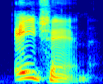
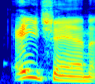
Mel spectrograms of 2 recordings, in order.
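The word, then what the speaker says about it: Achane: Miami Dolphins running back apparently it's Devon aan he made it very clear after his big game last week that clarifying the pronunciation I don't know why it took him so long but do you do do whatever you want to do uh we now know it's Devon aan not a chain like Jackie Chan not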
